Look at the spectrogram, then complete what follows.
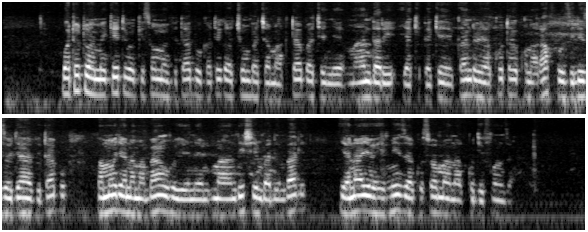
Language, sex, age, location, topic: Swahili, male, 36-49, Nairobi, education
